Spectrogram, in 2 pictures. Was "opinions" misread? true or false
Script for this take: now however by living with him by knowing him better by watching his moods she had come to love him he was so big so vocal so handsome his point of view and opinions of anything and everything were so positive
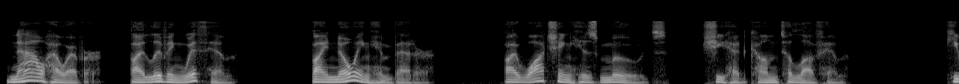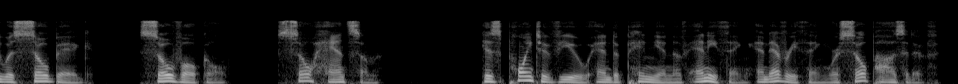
true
